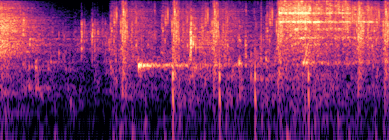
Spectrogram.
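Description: Footsteps hurry across a hard floor.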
